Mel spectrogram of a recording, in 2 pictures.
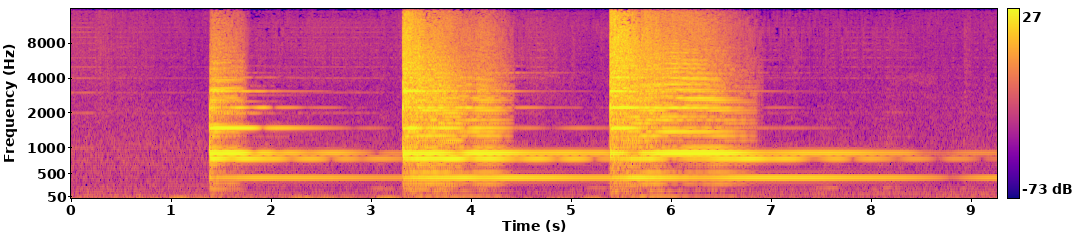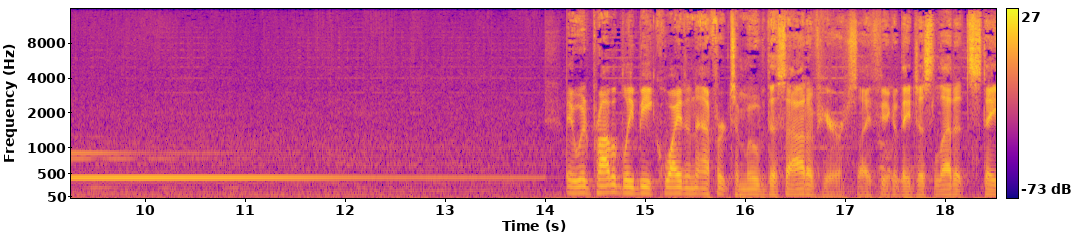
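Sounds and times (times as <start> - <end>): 
large heavy fire alarm bell chiming: 1.4 - 14.0
speech: 14.4 - 18.5.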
